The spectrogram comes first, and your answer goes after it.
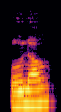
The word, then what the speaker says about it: Uno: Latrell says, I think it's pronounced Uno. Okay. Okay, like the game.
